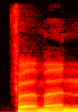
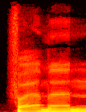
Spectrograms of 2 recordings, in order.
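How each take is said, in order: The two takes are said the same way.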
